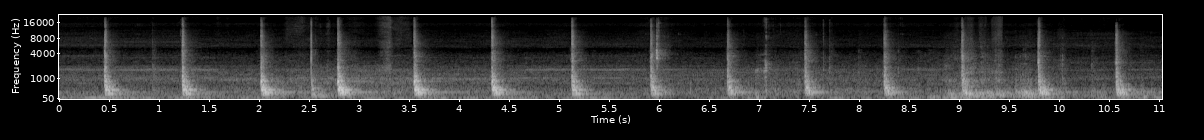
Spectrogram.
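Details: Bowflex M6 exercise bike: sharp, hollow knocks repeat steadily about 78 times a minute, once per pedal turn, over a quiet hum, with varying resistance and constant update and power-cycle prompts.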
